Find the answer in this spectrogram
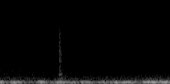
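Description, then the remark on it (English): A steady low engine rumble from inside a car moving in traffic on the way home from the store, with a few faint clicks and rattles over the hum. No one speaks. “and got caught in this traffic going back home.”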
